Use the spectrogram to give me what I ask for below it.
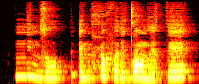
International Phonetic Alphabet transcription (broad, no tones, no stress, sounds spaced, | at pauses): ŋ i ŋ z u | ʔ e ŋ ħ u f ɘ ɾ i d̪ ɒ ŋ lʲ ɒ k e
